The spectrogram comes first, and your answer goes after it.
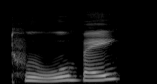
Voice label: "tu3 fei2", Chinese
